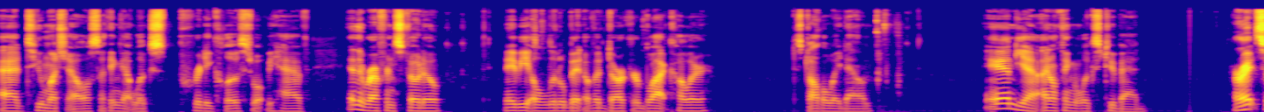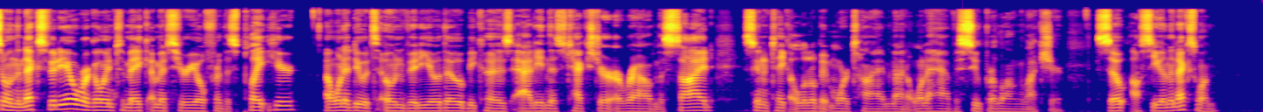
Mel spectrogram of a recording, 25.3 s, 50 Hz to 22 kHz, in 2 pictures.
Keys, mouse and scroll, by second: 0.1 middle click, 4.4 middle click, 5.3 click, 8.4 scroll down 2, 8.8 alt+a, 9.0 middle click, 17.4 middle click, 20.1 middle click, 21.0-23.2 scroll down 3.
